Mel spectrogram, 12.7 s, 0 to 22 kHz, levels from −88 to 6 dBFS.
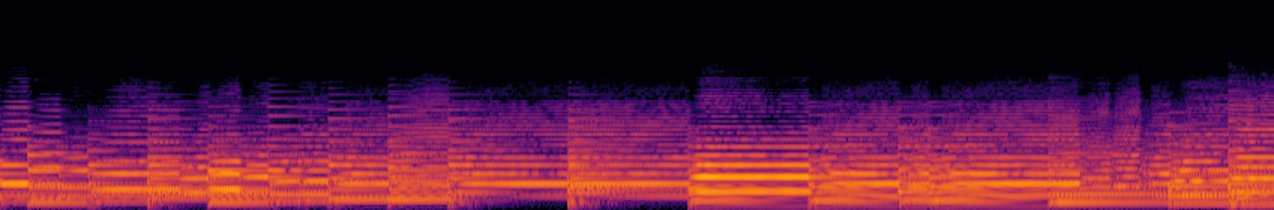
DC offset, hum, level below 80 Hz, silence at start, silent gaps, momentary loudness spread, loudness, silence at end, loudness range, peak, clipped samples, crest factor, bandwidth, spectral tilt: under 0.1%; none; -52 dBFS; 0 s; none; 9 LU; -22 LUFS; 0 s; 6 LU; -6 dBFS; under 0.1%; 16 dB; 5.4 kHz; -10.5 dB/octave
